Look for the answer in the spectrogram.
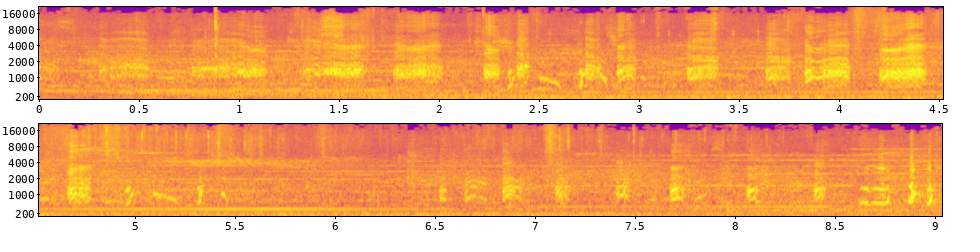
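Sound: hen clucking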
